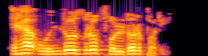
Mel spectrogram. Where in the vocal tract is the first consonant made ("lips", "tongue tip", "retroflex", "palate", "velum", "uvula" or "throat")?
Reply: throat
